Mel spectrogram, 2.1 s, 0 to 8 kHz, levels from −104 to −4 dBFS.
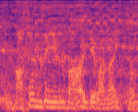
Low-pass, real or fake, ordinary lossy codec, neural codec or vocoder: none; fake; none; codec, 16 kHz, 4 kbps, FunCodec, trained on Chinese and English, 50 frames a second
